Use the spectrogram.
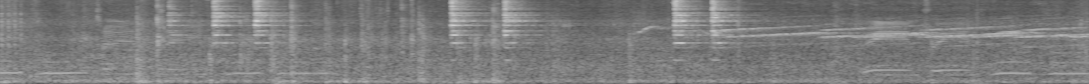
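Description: Small amusement ride train rolling along steadily with a continuous rumble and scattered clicks and squeaks, voices chatting over it throughout.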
